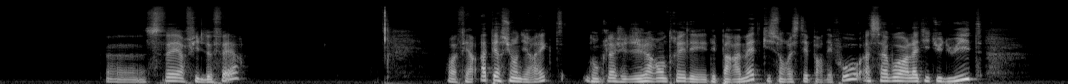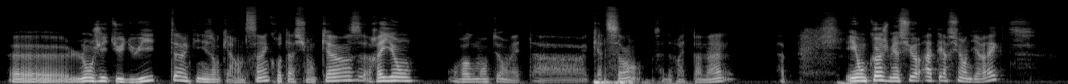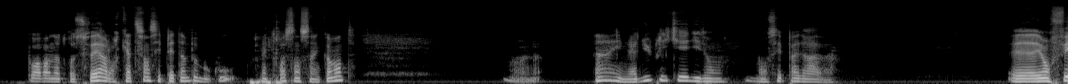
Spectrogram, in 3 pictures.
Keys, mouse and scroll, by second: 2.1 click, 3.3 click, 4.9 click, 15.1 click, 16.6 KP_4, 16.7 KP_0, 17.2 Tab, 19.3 click, 19.9 click, 23.0 click, 23.9 KP_3, 24.0 KP_5, 24.0 KP_0, 25.5 click, 27.8-28.5 drag.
